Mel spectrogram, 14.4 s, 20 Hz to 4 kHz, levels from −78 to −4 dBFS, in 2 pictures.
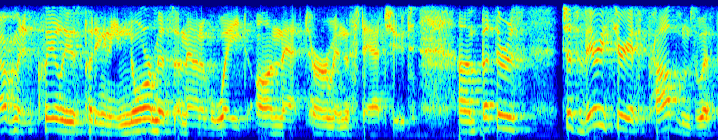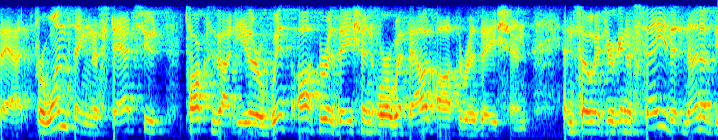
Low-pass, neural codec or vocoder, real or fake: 3.6 kHz; none; real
